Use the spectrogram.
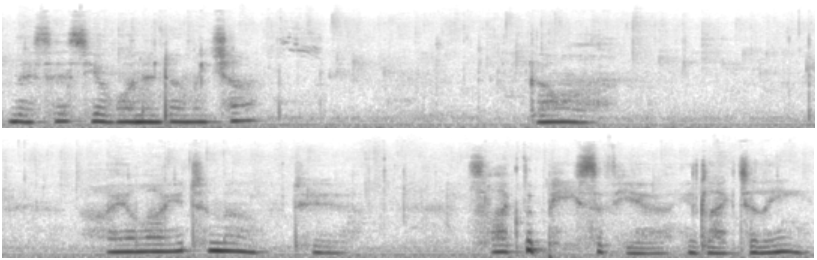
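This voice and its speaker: A woman voicing a haughty, seductive and menacing siren in a breathy ASMR roleplay whisper, with deliberate, condescending delivery. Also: mid-range voice, fairly even intonation, warm tone, close to an everyday voice. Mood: solemn, commanding. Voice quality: breathy, mostly unvoiced whisper. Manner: slow, deliberate, condescending, archaic phrasing. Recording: noisy ambience with water drips.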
